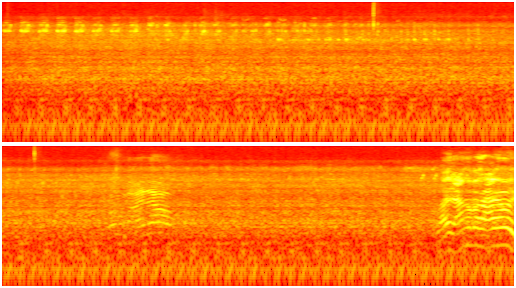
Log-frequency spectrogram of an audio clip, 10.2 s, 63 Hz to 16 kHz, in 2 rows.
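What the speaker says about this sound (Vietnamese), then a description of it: "Chiếc tàu kéo này có cái máy là Hino 8 rất là khủng" Tugboat powered by a Hino 8 engine, used for hauling timber, running on water with a steady, loud low-pitched diesel drone throughout, while a few chirpy sounds and faint voices appear near the end.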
